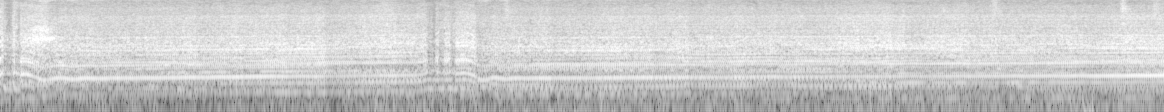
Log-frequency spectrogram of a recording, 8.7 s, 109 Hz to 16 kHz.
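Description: A McLaren race car engine in Forza Motorsport 7 at VIR drones loudly and steadily, holding a high continuous whine with a brief pitch dip and rise midway as it shifts and pulls on.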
